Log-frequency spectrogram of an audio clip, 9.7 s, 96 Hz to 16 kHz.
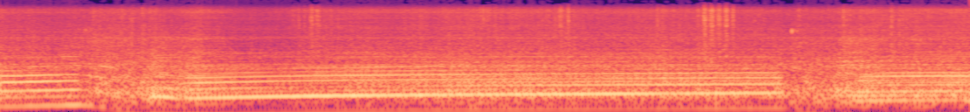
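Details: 1989 Mini with 1984 Metro 1275 engine, electronic distributor install: revs up with steady climbing drone, then pull drops out and stumbles before recovering; hesitation under throttle, fuel starvation or lean mixture suspected, not confirmed.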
